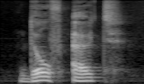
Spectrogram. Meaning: inflection of uitdoven: 1. first-person singular present indicative 2. second-person singular present indicative 3. imperative
- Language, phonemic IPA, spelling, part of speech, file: Dutch, /ˈdof ˈœyt/, doof uit, verb, Nl-doof uit.ogg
